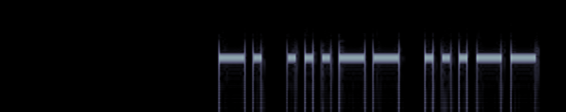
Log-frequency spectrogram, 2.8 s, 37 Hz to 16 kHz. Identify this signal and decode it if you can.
Morse code, heard as a keyed tone, about 28 wpm, 700 Hz. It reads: N33
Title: Common Cut Numbers - 3-Digit 28wpm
